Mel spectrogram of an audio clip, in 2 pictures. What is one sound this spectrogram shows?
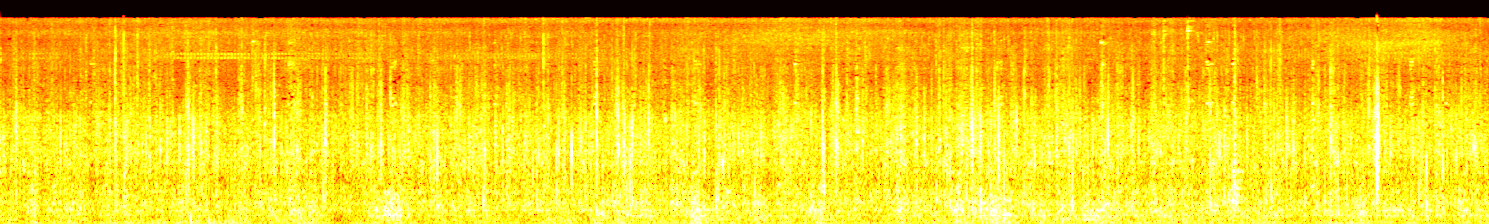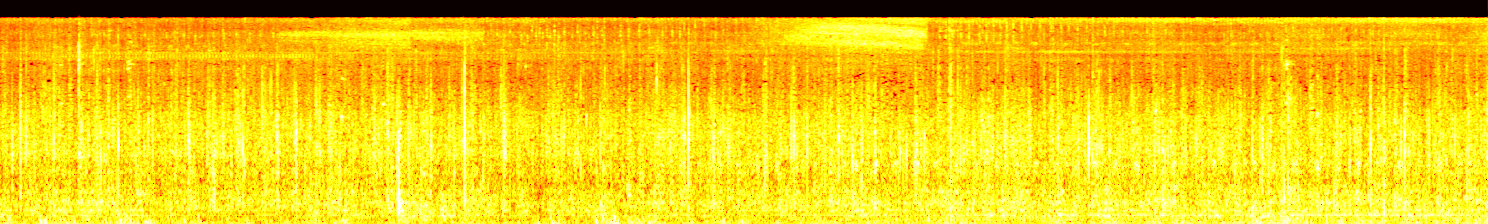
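Cart wheels crunch and rattle over gravel.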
